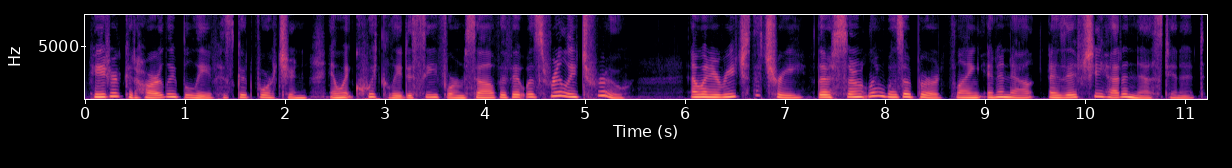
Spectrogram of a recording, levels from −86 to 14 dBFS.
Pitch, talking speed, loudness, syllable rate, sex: 230 Hz, 225 wpm, -17 LUFS, 5.5 syllables/s, female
